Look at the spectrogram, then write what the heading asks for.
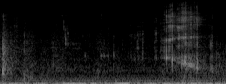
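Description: Close, crisp crunching as someone bites into and chews Korean snack chips, with several sharp cracks and a louder burst of crunches toward the end.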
